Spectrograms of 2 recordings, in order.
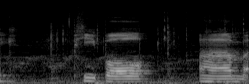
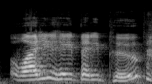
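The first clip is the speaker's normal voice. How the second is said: laughing; 6 semitones higher, 7 dB louder than usual. Real, not acted. Mock offense at chat.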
